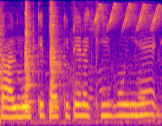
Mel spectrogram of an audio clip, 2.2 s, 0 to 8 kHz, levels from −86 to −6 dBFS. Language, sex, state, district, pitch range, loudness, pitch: Hindi, female, Uttar Pradesh, Lucknow, 235-265 Hz, -17 LUFS, 260 Hz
